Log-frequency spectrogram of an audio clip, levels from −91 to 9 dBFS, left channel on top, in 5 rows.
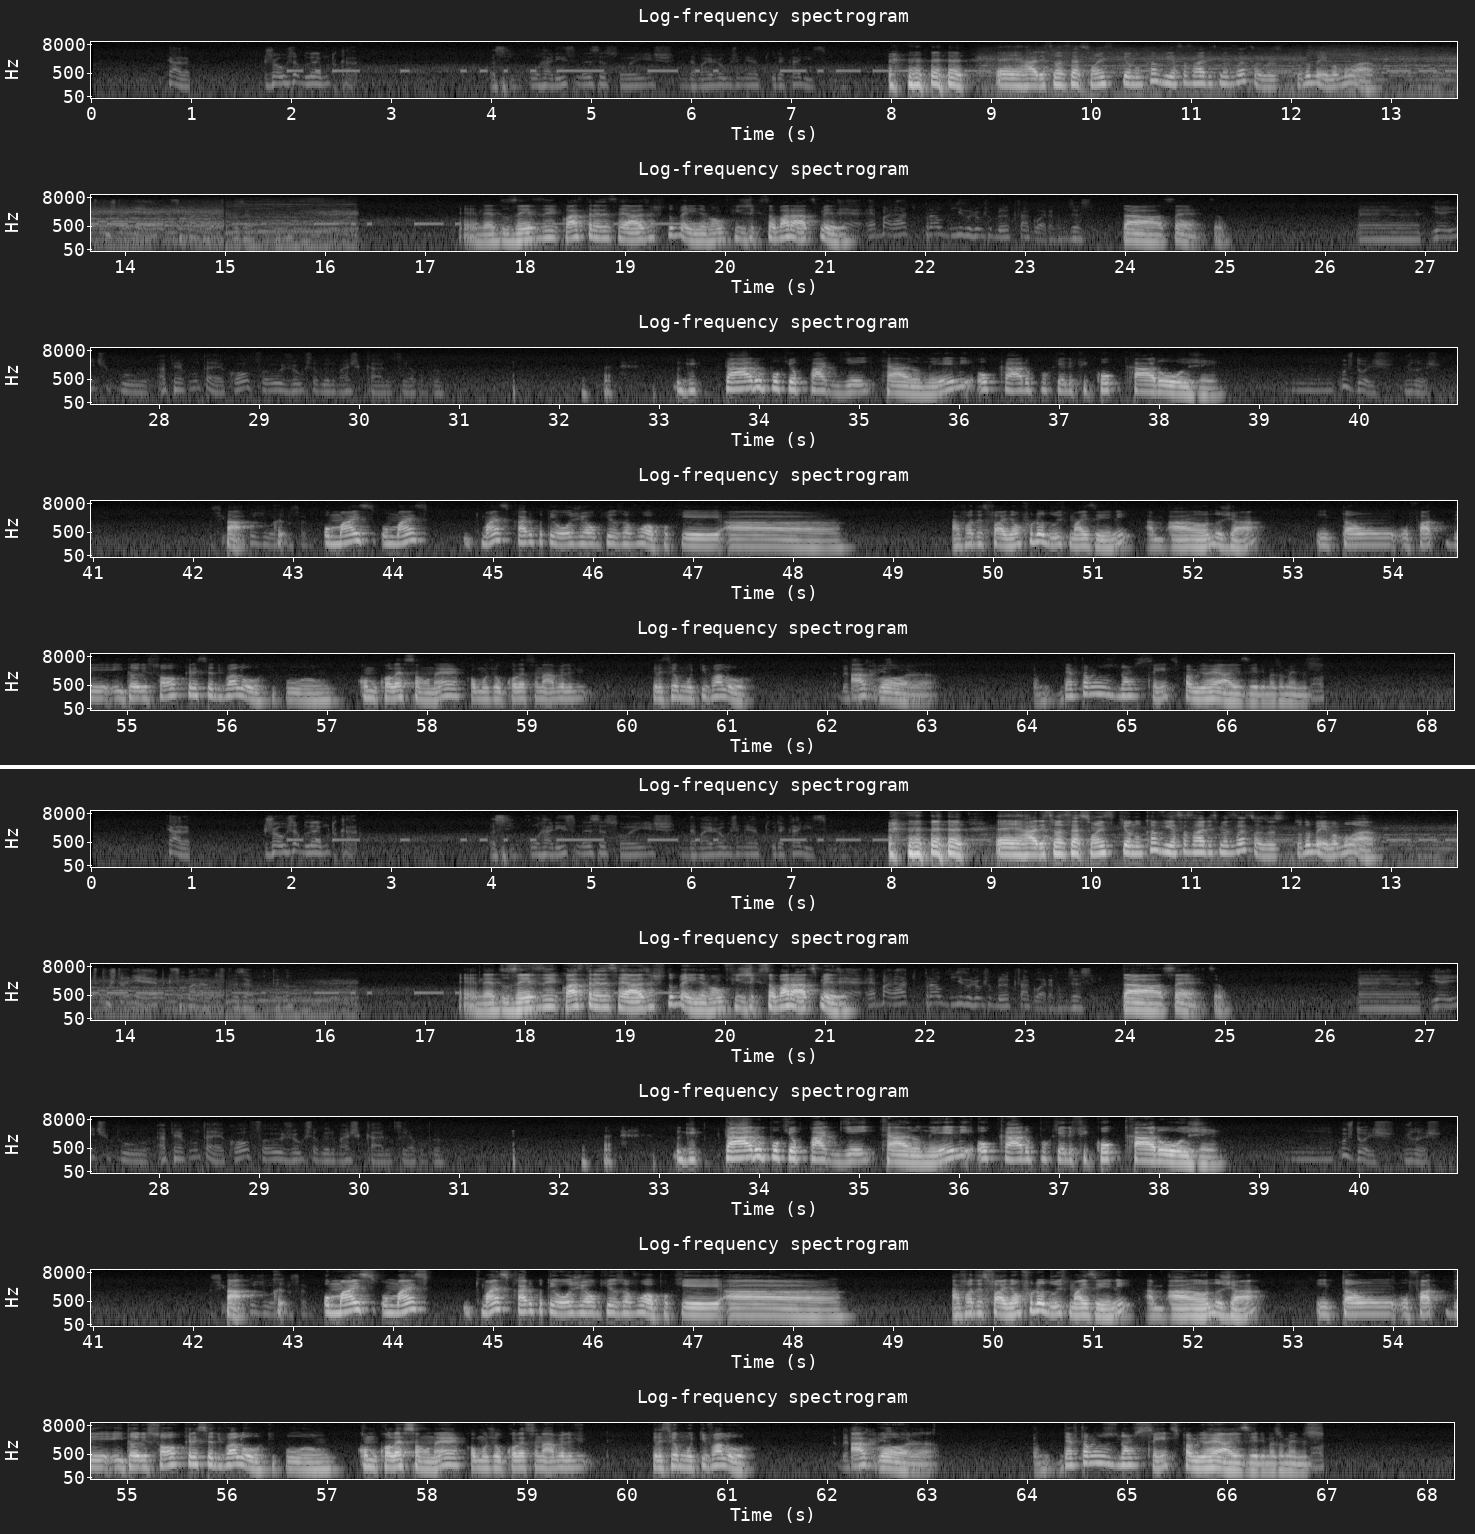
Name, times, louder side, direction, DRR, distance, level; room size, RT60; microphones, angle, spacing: voice 1, 1.7-2.7 4.0-7.6 13.6-15.7 21.1-23.7 26.3-30.9 39.2-40.8 42.2-43.2 62.0-63.0 66.7-67.0, right 2 dB, 35° right, 2.6 m, -50 dB
sound 1, 1.8-20.3, equal, ahead, 5.5 m, -50 dB
voice 2, 8.0-12.9 17.4-21.2 24.0-25.0 33.1-33.4 33.7-38.6 42.3-42.6 43.3-44.3 44.7-48.5 49.6-52.7 53.2-59.6 60.3-61.2 62.2-63.0 64.1-66.9, right 6 dB, 65° right, 0.4 m, -24 dB
sound 2, 8.8-16.3, left 3 dB, 75° left, 1.6 m, -48 dB
head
